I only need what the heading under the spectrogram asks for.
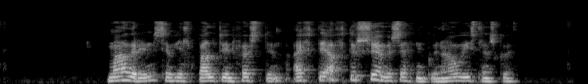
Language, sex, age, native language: Icelandic, female, 50-59, Icelandic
